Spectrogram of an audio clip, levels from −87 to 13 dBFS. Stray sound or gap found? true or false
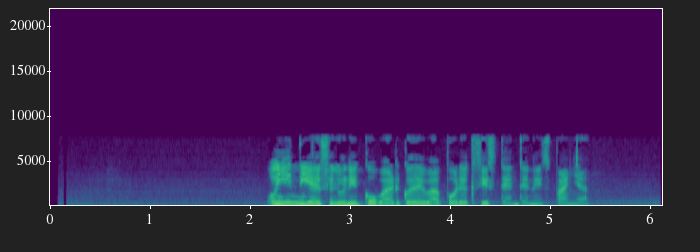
false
